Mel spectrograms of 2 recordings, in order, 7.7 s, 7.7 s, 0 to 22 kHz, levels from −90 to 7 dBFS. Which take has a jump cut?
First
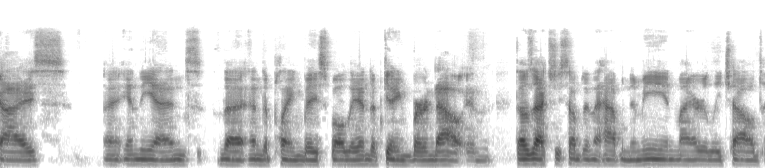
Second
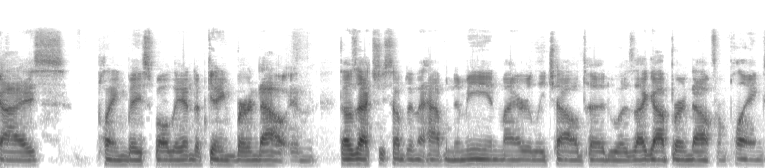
second; 1 cut; at 1.0 s

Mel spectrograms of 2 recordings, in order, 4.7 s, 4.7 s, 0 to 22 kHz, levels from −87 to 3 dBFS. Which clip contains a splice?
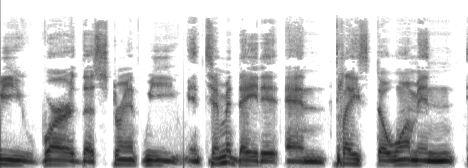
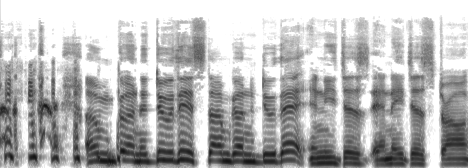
first; 2 cuts; at 1.4 s, 2.8 s

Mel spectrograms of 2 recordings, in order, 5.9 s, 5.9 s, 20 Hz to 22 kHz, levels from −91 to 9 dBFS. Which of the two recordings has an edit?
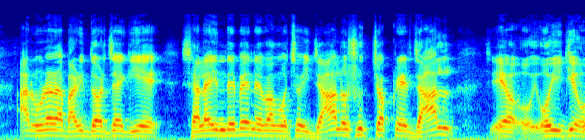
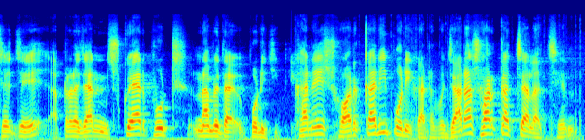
second; 1 cut; at 3.0 s

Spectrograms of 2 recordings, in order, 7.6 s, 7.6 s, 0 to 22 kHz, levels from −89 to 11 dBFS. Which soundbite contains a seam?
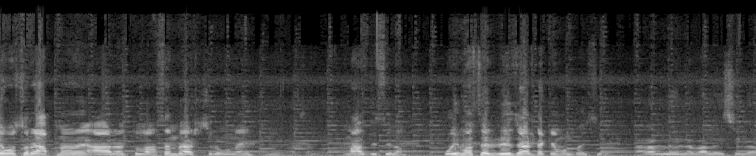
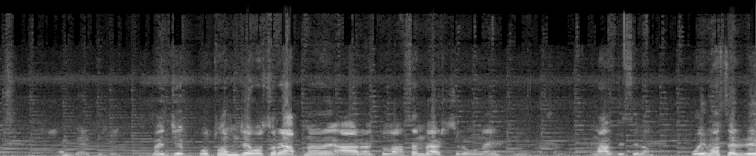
second; 1 cut; at 1.3 s

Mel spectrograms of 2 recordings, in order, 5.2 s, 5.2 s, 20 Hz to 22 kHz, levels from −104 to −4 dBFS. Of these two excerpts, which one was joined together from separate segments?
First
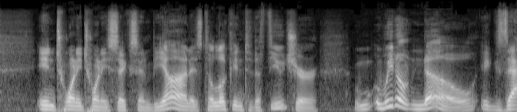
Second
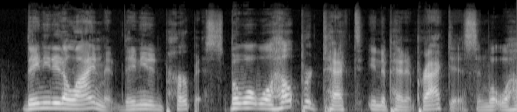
second; 1 cut; at 2.1 s

